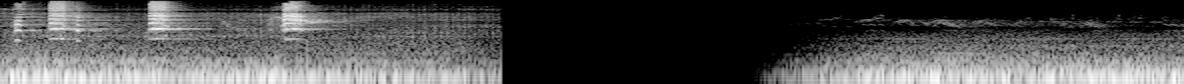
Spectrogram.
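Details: Red-wattled lapwing from a family nesting on a Dubai campus rooftop just before spring break gives three sharp, high, piercing notes about half a second apart over a low rumble, then a break and faint distant noise.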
